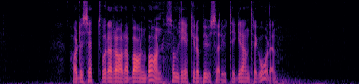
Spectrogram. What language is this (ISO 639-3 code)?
swe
